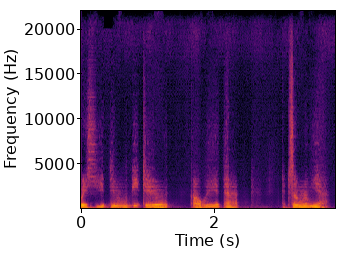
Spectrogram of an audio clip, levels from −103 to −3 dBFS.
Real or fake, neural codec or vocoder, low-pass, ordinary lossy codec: fake; codec, 44.1 kHz, 0.9 kbps, DAC; none; none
